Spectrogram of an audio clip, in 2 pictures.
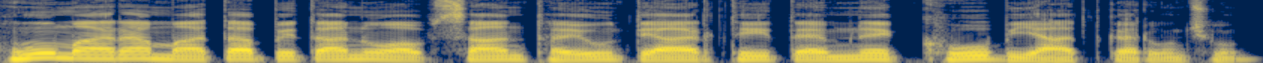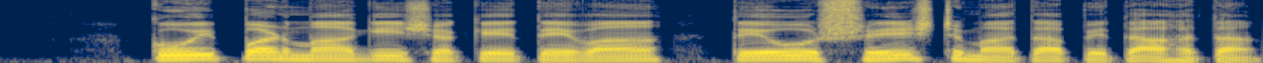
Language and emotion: Gujarati, sad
